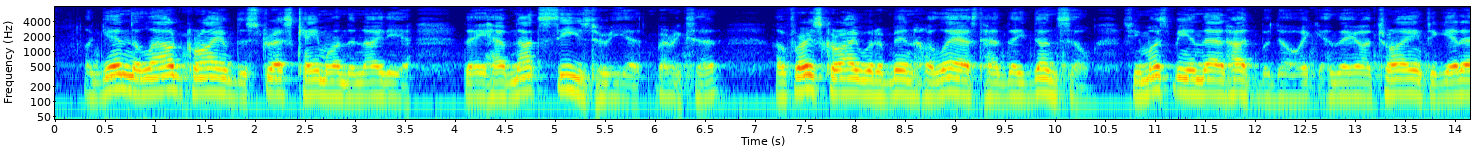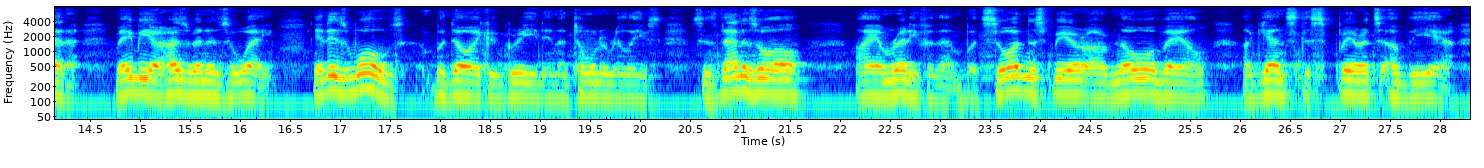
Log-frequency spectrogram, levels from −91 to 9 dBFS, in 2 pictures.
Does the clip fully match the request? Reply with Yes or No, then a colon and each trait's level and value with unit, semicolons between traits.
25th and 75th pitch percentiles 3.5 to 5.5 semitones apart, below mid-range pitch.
No: average, 3.0 semitones; low, 130 Hz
